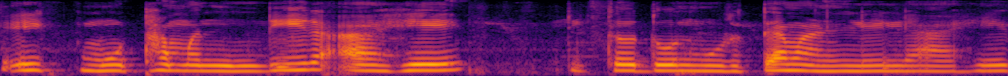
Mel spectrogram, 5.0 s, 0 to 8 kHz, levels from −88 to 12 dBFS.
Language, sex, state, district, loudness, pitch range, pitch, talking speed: Marathi, female, Maharashtra, Gondia, -16 LUFS, 210-235 Hz, 225 Hz, 105 wpm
